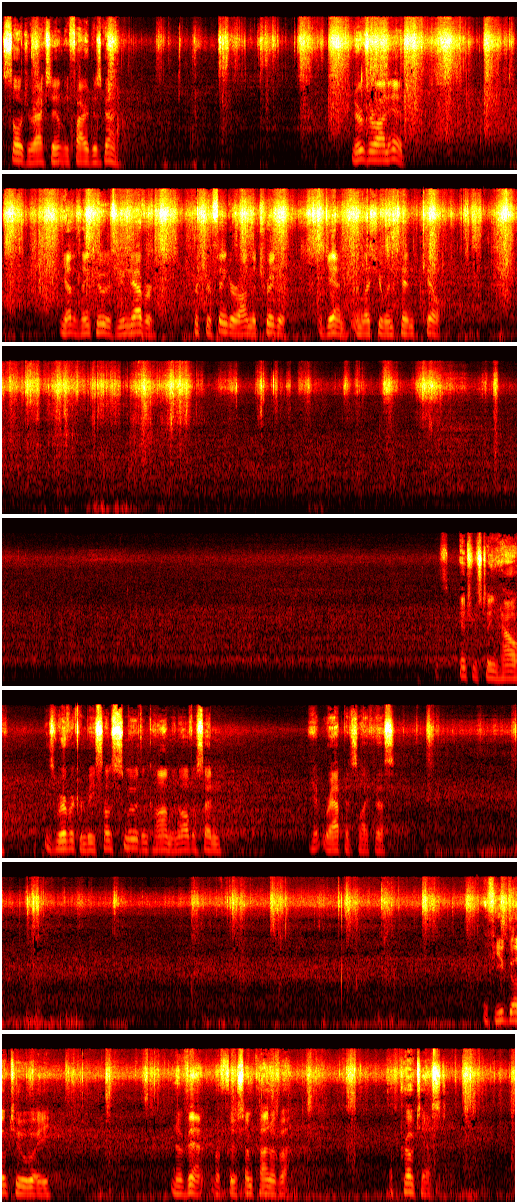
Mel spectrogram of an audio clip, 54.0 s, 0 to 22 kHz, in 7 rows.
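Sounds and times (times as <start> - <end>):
wind buffeting microphone: 0.5 - 21.9, 37.0 - 40.7, 41.3 - 54.0
footsteps crunching dry leaves: 1.6 - 23.0, 37.1 - 40.6, 41.4 - 54.0
crisp rustles: 2.3 - 22.8
river rapids rushing: 3.3 - 16.8.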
